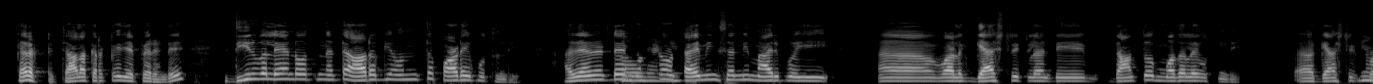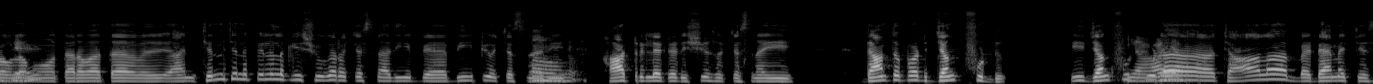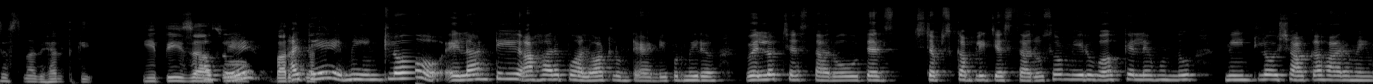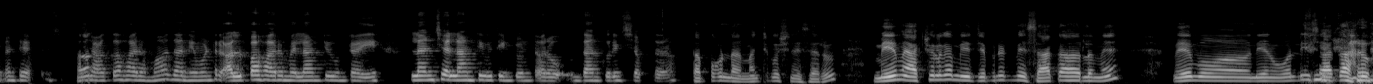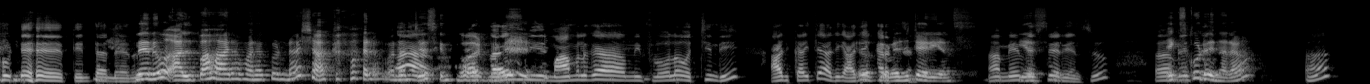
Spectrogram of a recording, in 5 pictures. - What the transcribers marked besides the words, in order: in English: "కరెక్ట్"; in English: "కరెక్ట్‌గా"; in English: "టైమింగ్స్"; in English: "గ్యాస్ట్రిక్"; in English: "గ్యాస్ట్రిక్"; tapping; in English: "బే బీపీ"; in English: "హార్ట్ రిలేటెడ్ ఇష్యూస్"; in English: "జంక్ ఫుడ్"; in English: "జంక్ ఫుడ్"; in English: "డామేజ్"; in English: "హెల్త్‌కి"; in English: "బర్గర్స్"; in English: "టెన్ స్టెప్స్ కంప్లీట్"; in English: "సో"; in English: "వర్క్‌కి"; in English: "లంచ్"; in English: "యాక్చువల్‌గా"; in English: "ఓన్లీ"; laughing while speaking: "నేను అల్పాహారం అనకుండా, శాకాహారం అని వచ్చేసింది అండి"; laughing while speaking: "శాకాహారం ఫుడ్డే తింటాను నేను"; in English: "ఫ్లోలో"; other background noise; in English: "వెజిటేరియన్స్. యెస్, యెస్. ఎగ్స్"; in English: "కరెక్ట్"
- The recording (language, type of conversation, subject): Telugu, podcast, రోజూ ఏ అలవాట్లు మానసిక ధైర్యాన్ని పెంచడంలో సహాయపడతాయి?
